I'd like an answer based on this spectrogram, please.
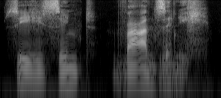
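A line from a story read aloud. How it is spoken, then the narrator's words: Slow, weighty. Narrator (German): nach langem Schweigen sagte er langsam und gewichtig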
